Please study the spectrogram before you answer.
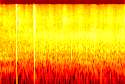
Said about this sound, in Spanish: Buenos días, iglesia. Vamos a darle un fuerte aplauso al Señor.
